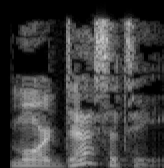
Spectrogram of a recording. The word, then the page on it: mordacity: British English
